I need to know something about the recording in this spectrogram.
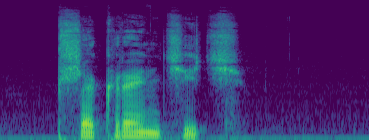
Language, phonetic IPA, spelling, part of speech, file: Polish, [pʃɛˈkrɛ̃ɲt͡ɕit͡ɕ], przekręcić, verb, Pl-przekręcić.ogg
